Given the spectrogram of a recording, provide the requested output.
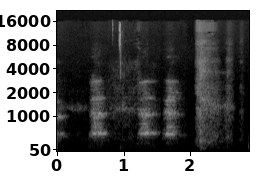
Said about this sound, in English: Oh, my dog's going mad. I do apologise. Right, that's him saying, fucking move on, lads.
